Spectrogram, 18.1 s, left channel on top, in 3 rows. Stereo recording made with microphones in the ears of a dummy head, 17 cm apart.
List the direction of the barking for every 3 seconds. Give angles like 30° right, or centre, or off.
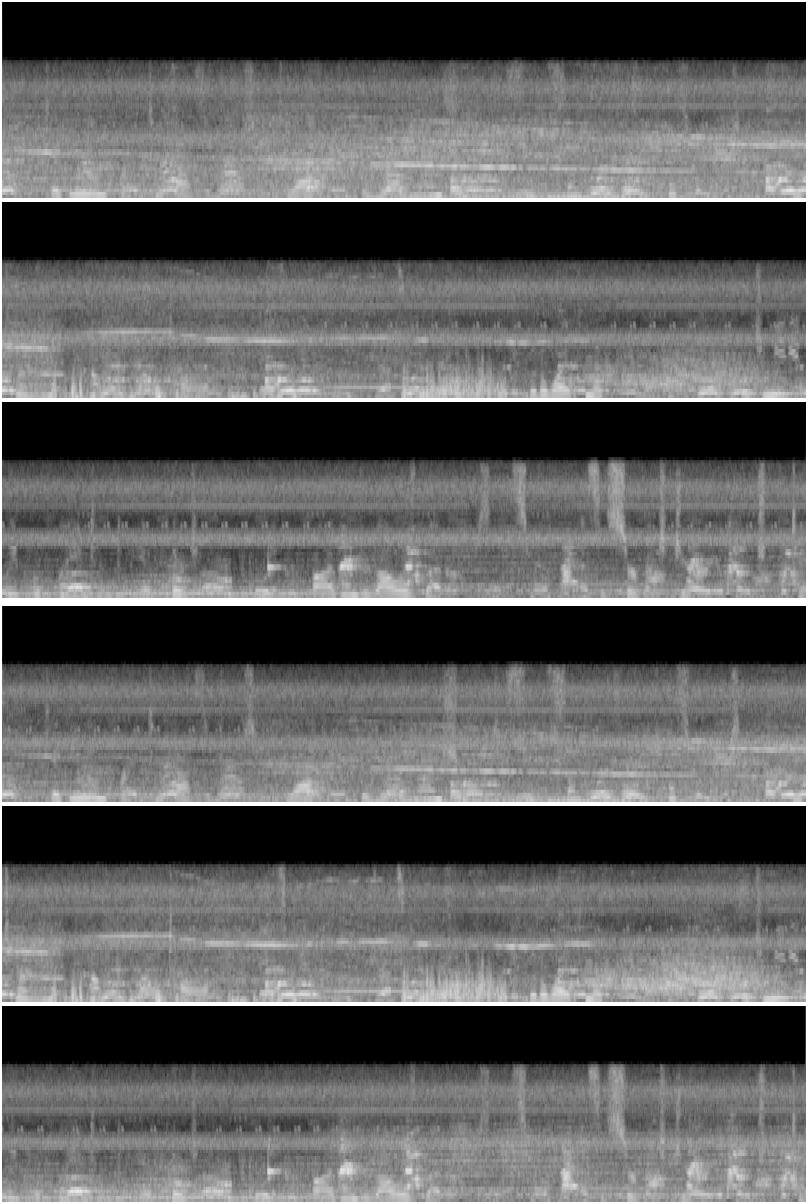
70° left, 50° left, 10° left, 20° right, 30° right, 30° right.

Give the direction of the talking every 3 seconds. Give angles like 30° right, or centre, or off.
centre, 20° right, 40° right, 10° right, 10° left, 10° left.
